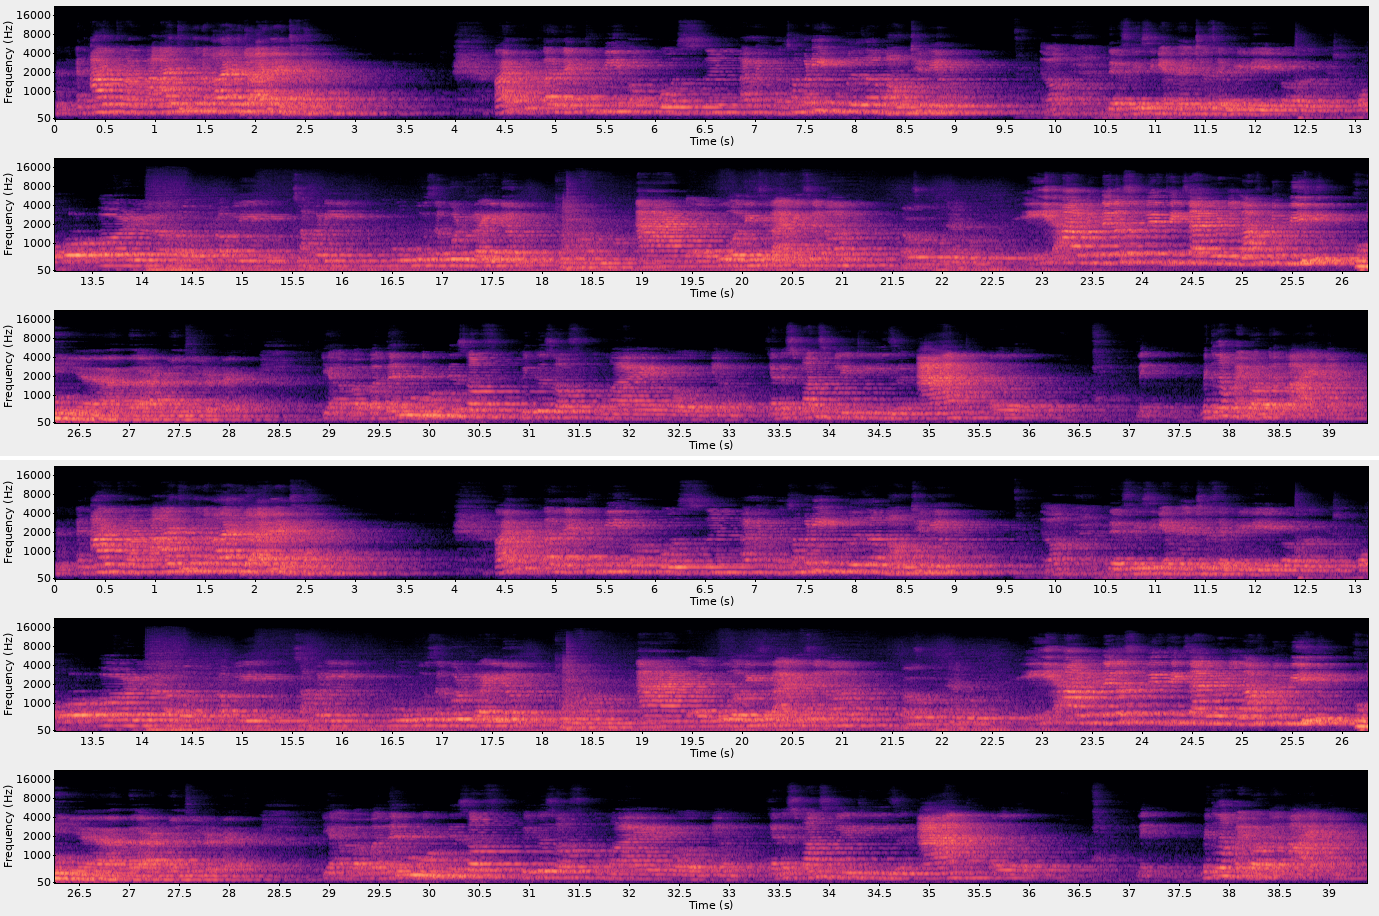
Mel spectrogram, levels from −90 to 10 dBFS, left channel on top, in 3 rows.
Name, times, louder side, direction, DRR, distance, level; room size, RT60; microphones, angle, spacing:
voice 1, 0.2-2.7 4.0-9.0 9.8-12.7 13.0-16.1 16.4-17.9 18.9-21.2 21.9-22.5 22.8-26.0 28.4-28.6 28.9-33.1 33.4-36.0 37.1-37.2 37.7-39.1, equal, 35° left, -6 dB, 0.5 m, -21 dB
sound 1, 14.0-24.9, equal, 35° right, 0.8 m, -34 dB
voice 2, 18.1-18.6 21.6-22.2 26.1-28.0 29.6-30.1, equal, 5° right, -18 dB, 0.7 m, -20 dB
2.4 x 2.3 x 2.6 m, 2.3 s
head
